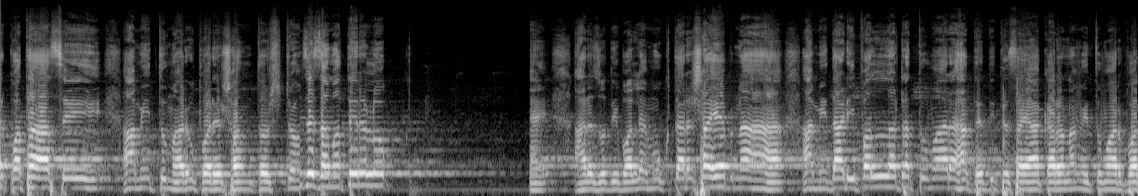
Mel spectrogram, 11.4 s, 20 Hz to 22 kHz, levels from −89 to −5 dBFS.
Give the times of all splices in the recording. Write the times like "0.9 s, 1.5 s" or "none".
3.0 s, 5.3 s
